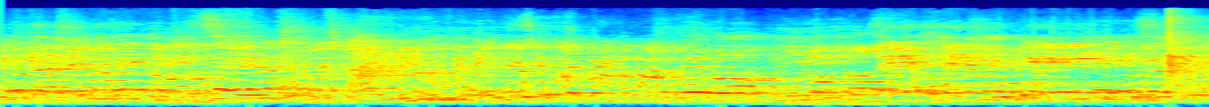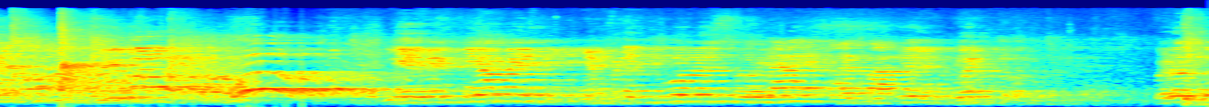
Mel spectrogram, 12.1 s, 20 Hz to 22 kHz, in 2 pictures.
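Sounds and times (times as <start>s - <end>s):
group of voices chanting: 0.0s - 7.2s.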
